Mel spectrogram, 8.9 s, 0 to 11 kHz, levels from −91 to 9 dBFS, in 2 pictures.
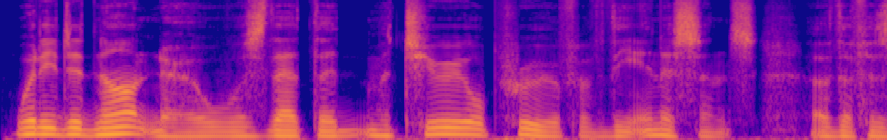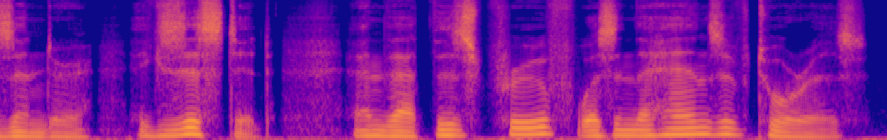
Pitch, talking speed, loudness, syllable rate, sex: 120 Hz, 185 wpm, -21 LUFS, 4.7 syllables/s, male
